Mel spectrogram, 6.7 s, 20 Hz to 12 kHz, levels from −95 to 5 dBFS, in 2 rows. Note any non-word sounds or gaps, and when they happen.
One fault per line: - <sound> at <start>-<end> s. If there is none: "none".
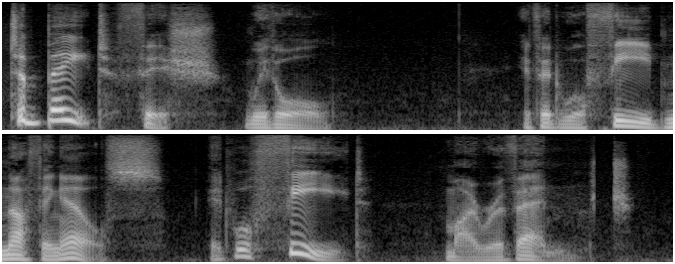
- dropout at 6.3-6.4 s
